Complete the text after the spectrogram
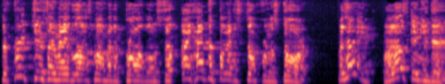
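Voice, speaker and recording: In a put-on character voice, a man uses a high pitch and a raised, projected voice, with lively intonation at a moderate pace. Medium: read story. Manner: warm, easygoing.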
